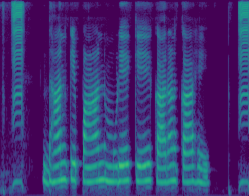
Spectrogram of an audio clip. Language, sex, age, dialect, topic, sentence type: Chhattisgarhi, female, 56-60, Eastern, agriculture, question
